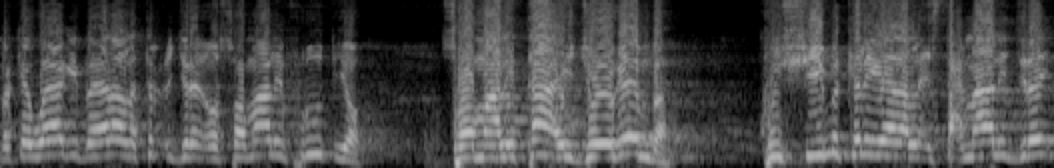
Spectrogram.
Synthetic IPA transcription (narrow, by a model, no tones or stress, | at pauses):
mɐrkʰɛwaːɣɪbɛːɾɐlɐt̪ʰɐbʕɪt͡ʃɪɾɛjɔːsɔːmaːlɪfʊɾuːd̪ijɔ | sɔːmaːlɪt̪ʰaːɛjt͡ʃɔːɣɛːmbɐ | kʰʊnʃiːmɔkʰɐlɪɣɛːðɐlɐɪst̪ʰɪʕmaːlɪt͡ʃɪɾɛj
